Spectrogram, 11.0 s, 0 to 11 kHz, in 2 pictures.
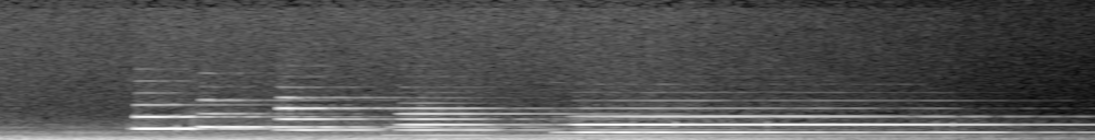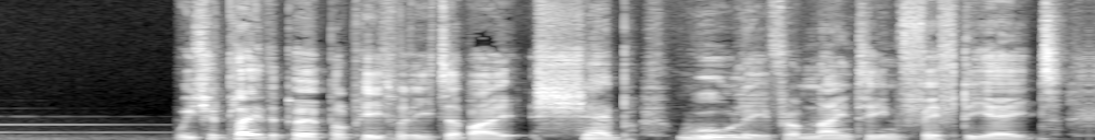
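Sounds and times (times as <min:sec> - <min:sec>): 
steady low rumble: 0:00.0 - 0:06.4
five-note sequence of pure sustained tones: 0:00.7 - 0:06.4
speech: 0:06.4 - 0:10.9.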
